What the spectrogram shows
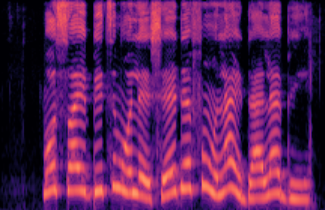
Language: Yoruba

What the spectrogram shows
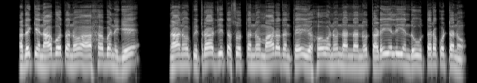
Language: Kannada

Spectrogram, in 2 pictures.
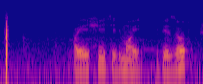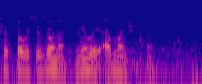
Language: Russian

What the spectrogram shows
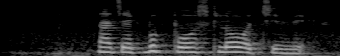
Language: Telugu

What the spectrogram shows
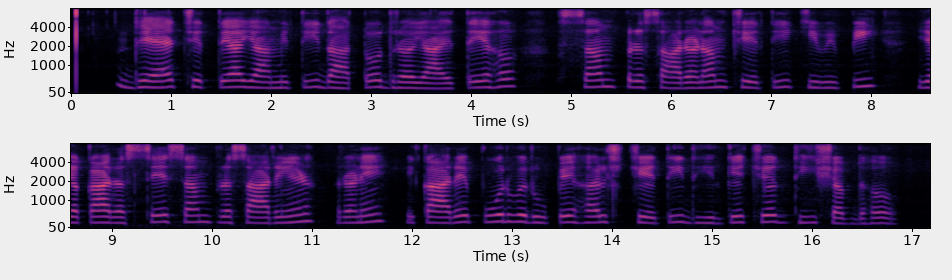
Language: Sanskrit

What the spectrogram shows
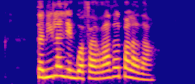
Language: Catalan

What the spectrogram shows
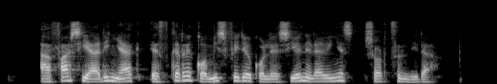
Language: Basque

